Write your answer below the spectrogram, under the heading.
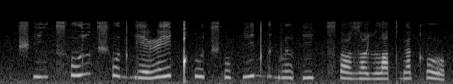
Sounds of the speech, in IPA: t͡ʃʰiʎt͡sʰoʎt͡ʃʰod ɡe ɭeǃʰu t͡ʃʰukidɡəɡlɯ ʔiʔt͡sʰo zˤoʎlˠotˤɡɯkʰo

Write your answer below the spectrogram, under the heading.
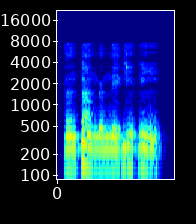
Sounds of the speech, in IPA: ə̃dɗãnə˞ neɡĩ ɗĩ

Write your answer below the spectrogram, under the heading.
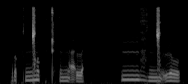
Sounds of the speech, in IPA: ɾɔkŋ͡ǀok ʈʰəŋa̰l | nːa̤ ŋ͡ǀṵɭo

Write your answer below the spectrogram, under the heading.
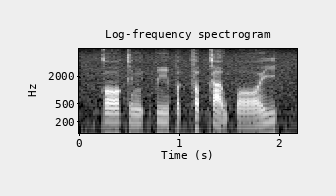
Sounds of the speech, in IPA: kɔː˨˧kɪ˨ŋɪ˧k̚ piː˨˧pɐ˨k̚fɐ˥p̚kaː˨˩w pɔː˨˥j

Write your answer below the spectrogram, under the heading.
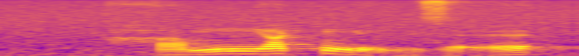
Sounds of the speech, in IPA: ha˨˦mɲa˦˥k̚ ŋe˧˩ŋzɛ̰˧˥

